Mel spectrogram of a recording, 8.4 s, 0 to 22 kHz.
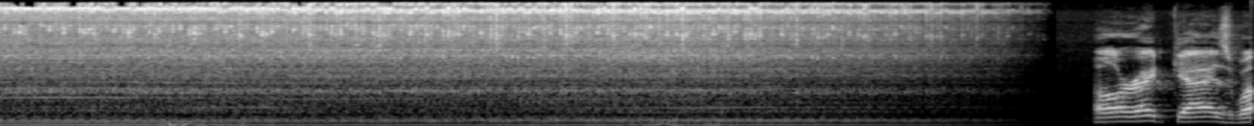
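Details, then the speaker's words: Suzuki SX4 in extreme cold near -40°C, plugged-in block heater plus newly installed battery charger: starts easily in the morning and settles into a steady, even idle with no stumble; charger fixed the cold no-start. "you could see the Suzuki started no problem in the morning so installing that battery charger it did the trick"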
